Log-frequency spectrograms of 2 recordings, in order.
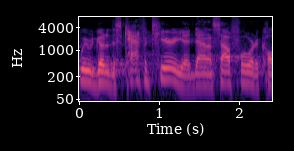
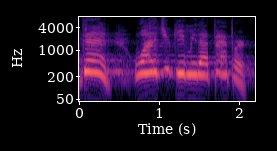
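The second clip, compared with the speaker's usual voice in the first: high-pitched, whiny mock outrage; high, aggrieved wail of accusation; mad kid brother; 8 semitones higher than usual. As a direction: imitate a hurt child angrily blaming Dad. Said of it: "now he's mad at my dad".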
